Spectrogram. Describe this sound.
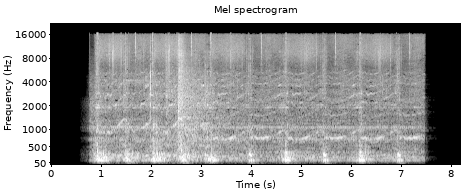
MITSUBISHI IMIEV electric car FRONT WIPERS ext
electric car FRONT WIPERS
WIPERS, FRONT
